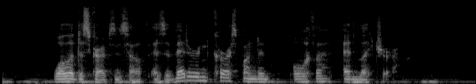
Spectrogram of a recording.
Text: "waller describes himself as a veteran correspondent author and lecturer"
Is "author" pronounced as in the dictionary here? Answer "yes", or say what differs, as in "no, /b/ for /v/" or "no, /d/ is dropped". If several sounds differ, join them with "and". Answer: yes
